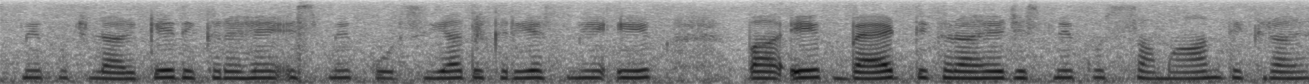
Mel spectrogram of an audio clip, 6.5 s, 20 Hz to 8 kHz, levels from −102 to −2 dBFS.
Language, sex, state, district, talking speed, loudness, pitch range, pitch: Hindi, female, Bihar, Gopalganj, 200 wpm, -18 LUFS, 235-250 Hz, 245 Hz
